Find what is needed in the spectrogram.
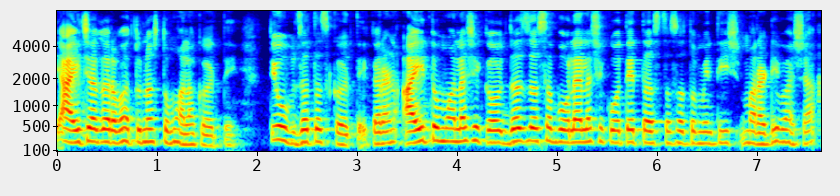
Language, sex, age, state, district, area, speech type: Marathi, female, 30-45, Maharashtra, Osmanabad, rural, spontaneous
